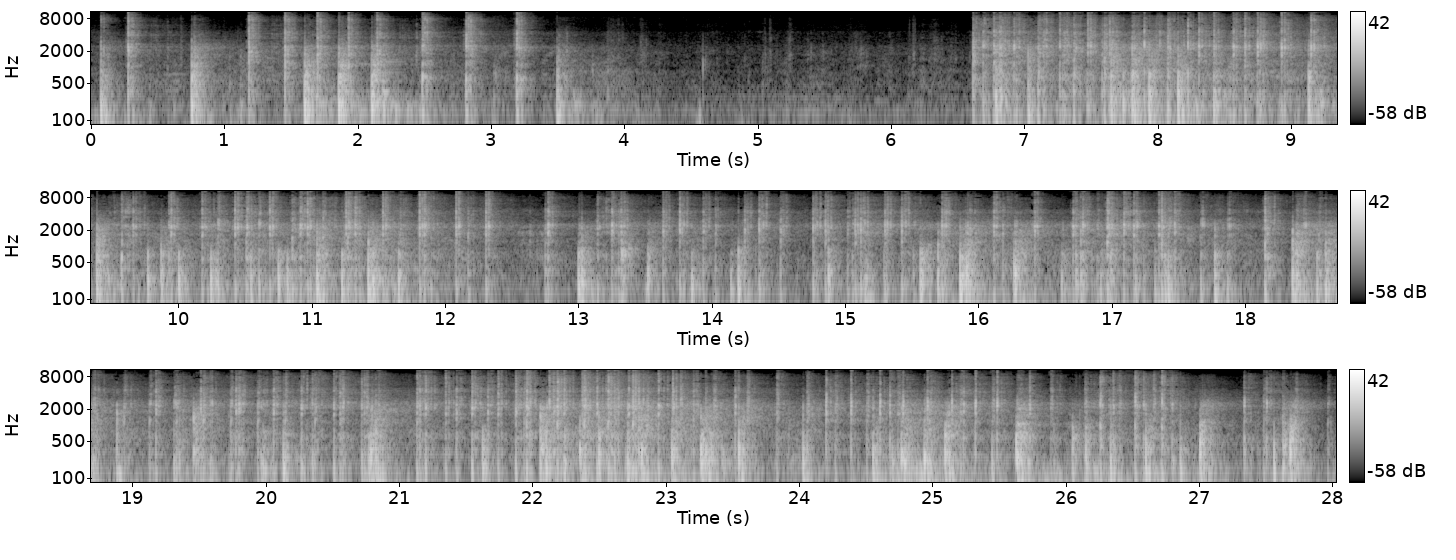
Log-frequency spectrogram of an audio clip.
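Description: Paintball markers firing: a string of separate sharp pops in the first few seconds, a short lull, then from about six seconds in a dense, rapid stream of shots from several markers that keeps on without a break.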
